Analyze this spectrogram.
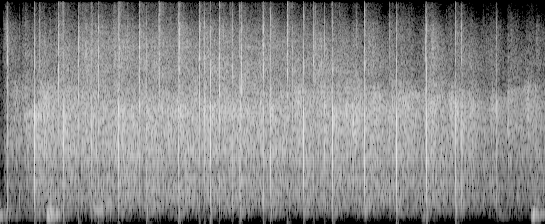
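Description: An audience applauds steadily, dense overlapping claps forming a broad wash with sharper individual claps popping out irregularly throughout, moderately loud and sustained without any talking. The applause thanks a person who helped create a panel on migrant detention, part of a lecture series on mass incarceration.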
